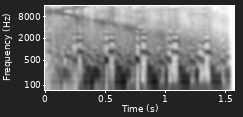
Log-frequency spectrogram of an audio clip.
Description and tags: Sliding alert
An alarm sound with cutoff slide.
Created using BFXR
lab, video-game, videogame, video, info, oldschool, synthesizer, tlc, BFXR, sfx, computing, 8-bt, bleep, alert, arcade, analog, future, cartoon, retro, synth, movie, effect, game, film, alarm, digital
